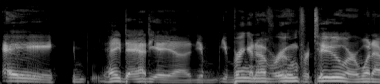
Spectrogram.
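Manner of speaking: heckling stand-up comedian style voice. Acting the Goblin comedian heckling the crowd: Goblin heckler comedian voice. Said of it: "heckler kinda comedians".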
